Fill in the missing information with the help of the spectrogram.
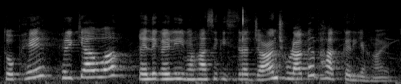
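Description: A woman's voice: a little high, expressive, a little fast, fairly bright tone. A woman hosting a children's show, chatting to the kids and a puppet companion. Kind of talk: talking to children.

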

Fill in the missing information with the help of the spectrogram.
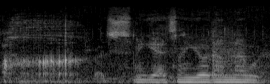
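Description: A man's voice: fairly low pitch, completely flat delivery, sharp tone, slight background noise. An actor playing a streetwise, scheming man who haggles and teases his brother in a sitcom. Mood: haggling, cocky. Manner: bargaining, teasing, bossy. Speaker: wheeling-dealing brother. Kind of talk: sitcom acting.

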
